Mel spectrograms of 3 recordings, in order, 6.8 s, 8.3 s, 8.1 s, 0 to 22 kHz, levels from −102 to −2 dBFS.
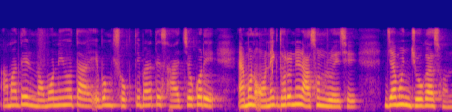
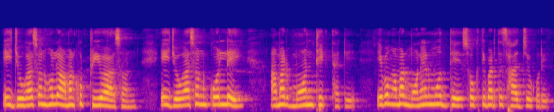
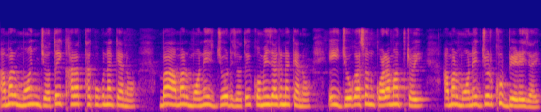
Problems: background sounds at intervals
